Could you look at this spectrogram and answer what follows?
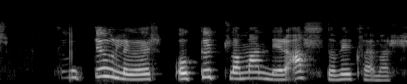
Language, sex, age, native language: Icelandic, female, 12, Icelandic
